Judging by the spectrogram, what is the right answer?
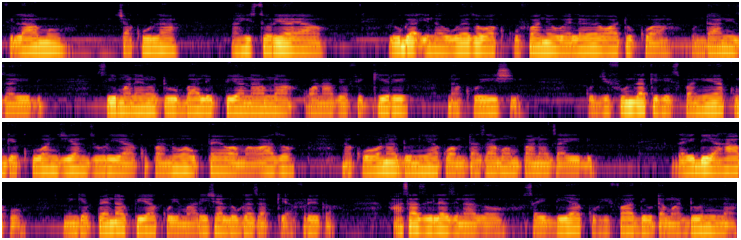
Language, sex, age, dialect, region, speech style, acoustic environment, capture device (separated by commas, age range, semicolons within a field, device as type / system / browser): Swahili, male, 25-34, Kenya - Nairobi Sheng-influenced, Kenya, stressed, silence, desktop / Windows / Chrome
